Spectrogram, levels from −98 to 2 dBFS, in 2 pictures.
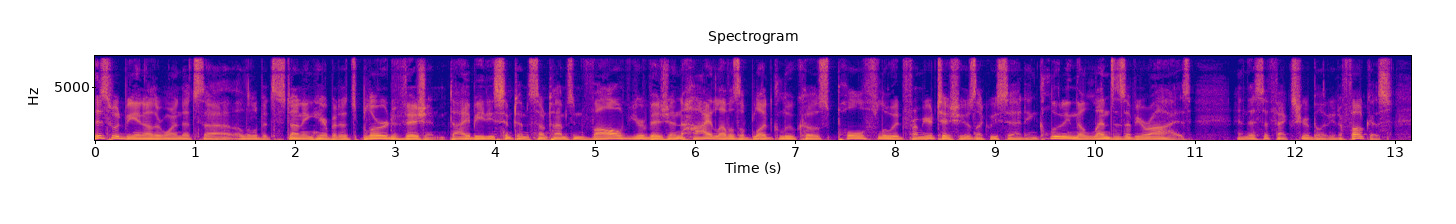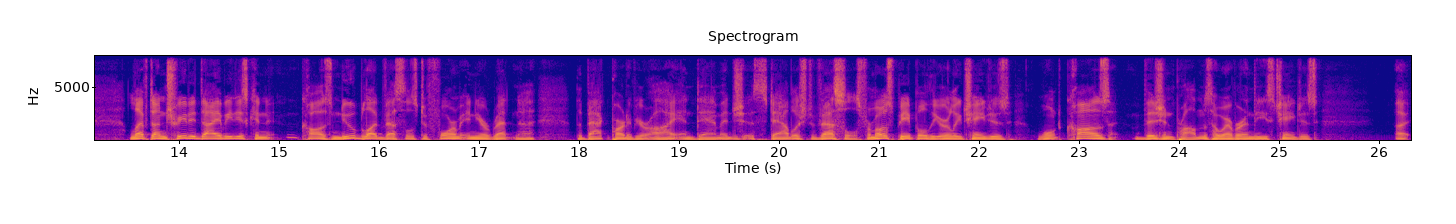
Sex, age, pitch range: male, 40-59, 110-145 Hz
